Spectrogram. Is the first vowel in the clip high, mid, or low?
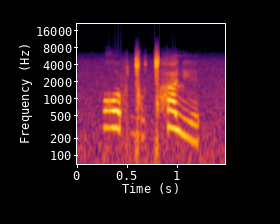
low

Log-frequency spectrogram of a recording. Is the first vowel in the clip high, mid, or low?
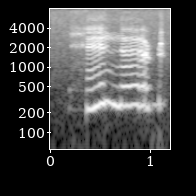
mid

